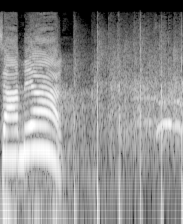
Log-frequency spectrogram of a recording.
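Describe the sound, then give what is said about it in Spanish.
At a Sukkot festival celebration, a drawn-out voiced shout of the Sukkot greeting with a falling pitch, followed by a handful of sharp, fairly quiet hand claps in a steady rhythm, about three or four per second, as applause begins. “Aplauso fuerte.”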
